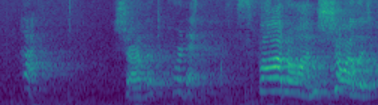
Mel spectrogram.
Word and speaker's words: Corday: you tell us your name right hi charlotte cordette spot on charlotte corday a soon to be killer in revolutionary friends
